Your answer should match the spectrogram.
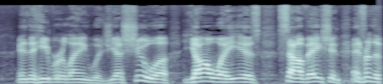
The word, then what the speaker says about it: Yeshua: In the Greek language, it would be pronounced Jesus. In the Hebrew language, it would be pronounced Yeshua.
